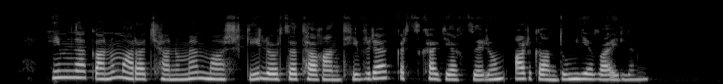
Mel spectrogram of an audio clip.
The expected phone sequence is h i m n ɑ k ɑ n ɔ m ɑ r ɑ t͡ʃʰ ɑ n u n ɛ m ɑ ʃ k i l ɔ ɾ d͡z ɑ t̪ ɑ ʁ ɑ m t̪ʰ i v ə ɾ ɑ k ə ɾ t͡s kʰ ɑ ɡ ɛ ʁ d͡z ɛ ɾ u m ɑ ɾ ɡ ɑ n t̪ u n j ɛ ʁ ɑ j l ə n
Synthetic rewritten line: h i m n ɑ k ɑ n u m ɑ r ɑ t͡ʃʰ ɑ n u m ɛ m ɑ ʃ k i l ɔ ɾ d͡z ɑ t̪ʰ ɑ ʁ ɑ n t̪ʰ i v ə ɾ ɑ k ə ɾ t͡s kʰ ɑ ɡ ɛ ʁ d͡z ɛ ɾ u m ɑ ɾ ɡ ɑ n d̪ u m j ɛ v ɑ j l ə n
